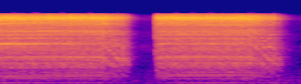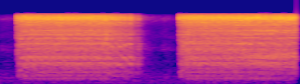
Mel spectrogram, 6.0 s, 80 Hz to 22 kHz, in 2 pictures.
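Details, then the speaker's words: Nagawa cordless high-pressure jet cleaner on a 4Ah battery, no water load: three even bursts of smooth, steady motor whine with clean trigger starts and stops; motor sounds healthy. "suaranya cukup halus ya jikalau kita lihat masih menggunakan motor dinamo Brazil cukup lembut sih enak"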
